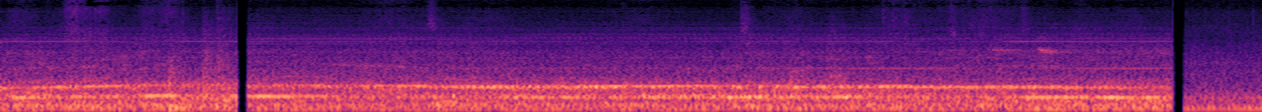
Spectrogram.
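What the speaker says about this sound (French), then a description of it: "On est dans le tram à Bordeaux." Inside a moving tram in Bordeaux, a loud continuous rumble with a steady motor whine fills the car, broken by two brief dropouts and faint background voices.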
